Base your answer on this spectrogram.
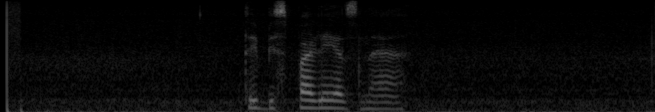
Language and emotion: Russian, sad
